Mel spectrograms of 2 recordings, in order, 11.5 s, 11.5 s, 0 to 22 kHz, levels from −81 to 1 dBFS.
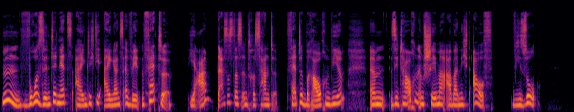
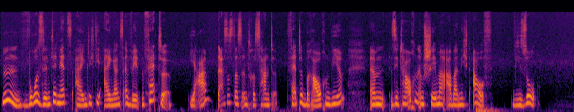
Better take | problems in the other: first | hiss; faint; throughout; 20 dB below the speech

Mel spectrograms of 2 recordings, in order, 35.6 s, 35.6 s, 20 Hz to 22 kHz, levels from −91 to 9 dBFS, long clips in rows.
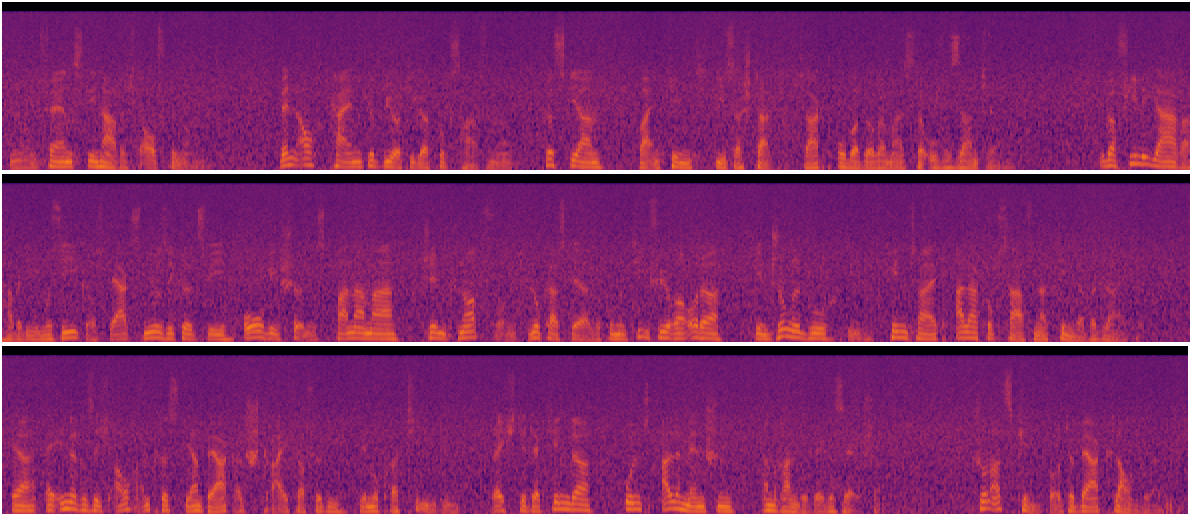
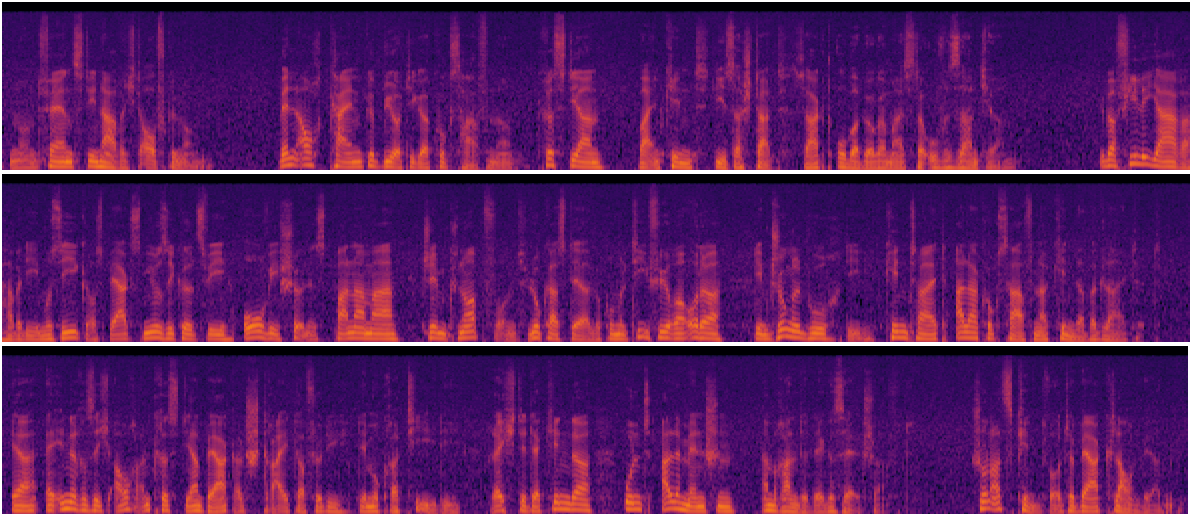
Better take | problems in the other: second | hiss; loud; throughout; 5 dB below the speech; faint in the second

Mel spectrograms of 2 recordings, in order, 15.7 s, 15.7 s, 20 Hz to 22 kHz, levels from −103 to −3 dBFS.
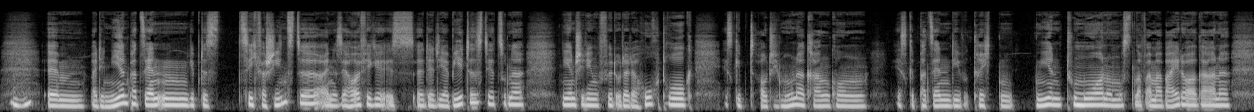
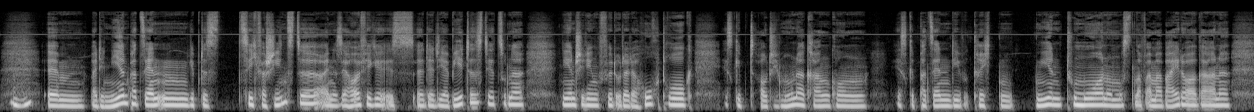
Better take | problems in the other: first | high-pitched whine; faint; throughout; 7 kHz, 30 dB below the speech

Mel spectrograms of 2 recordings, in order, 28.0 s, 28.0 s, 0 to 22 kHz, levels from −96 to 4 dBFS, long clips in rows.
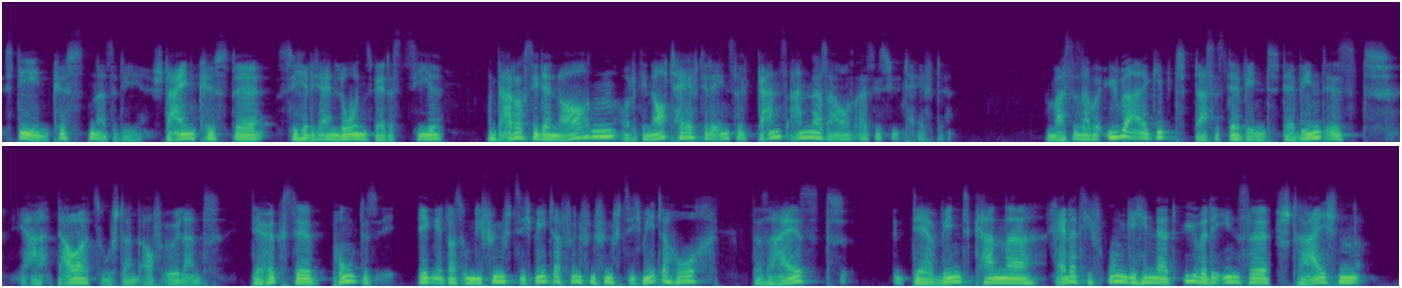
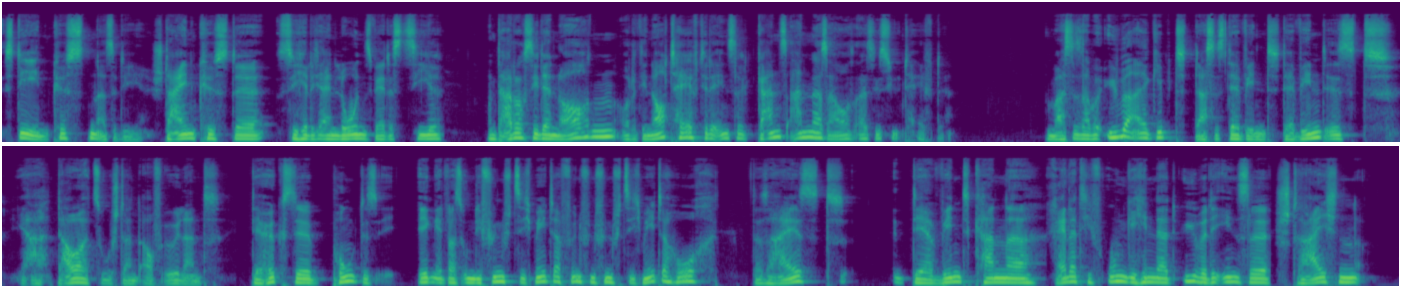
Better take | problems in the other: second | muffled; very; fading above 3 kHz

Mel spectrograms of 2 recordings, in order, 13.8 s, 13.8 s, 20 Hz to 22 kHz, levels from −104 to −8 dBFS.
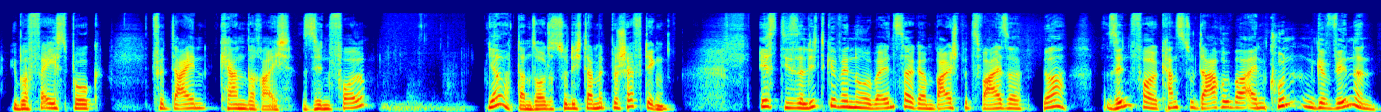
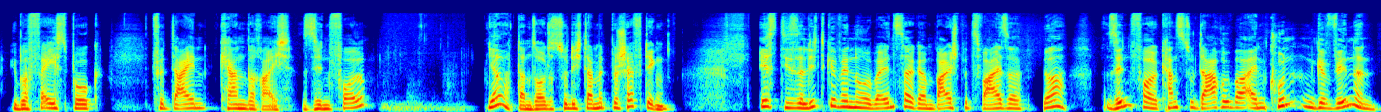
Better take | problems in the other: neither | none

